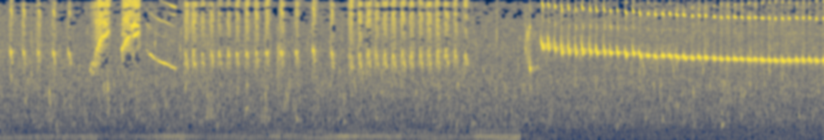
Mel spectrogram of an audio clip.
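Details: White-rumped shama song recorded as masteran, a training recording for competition birds. High whistled notes and upward sweeps, then a long, fast, buzzy pulsed trill that slowly falls in pitch. A low steady hum runs under the first half.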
